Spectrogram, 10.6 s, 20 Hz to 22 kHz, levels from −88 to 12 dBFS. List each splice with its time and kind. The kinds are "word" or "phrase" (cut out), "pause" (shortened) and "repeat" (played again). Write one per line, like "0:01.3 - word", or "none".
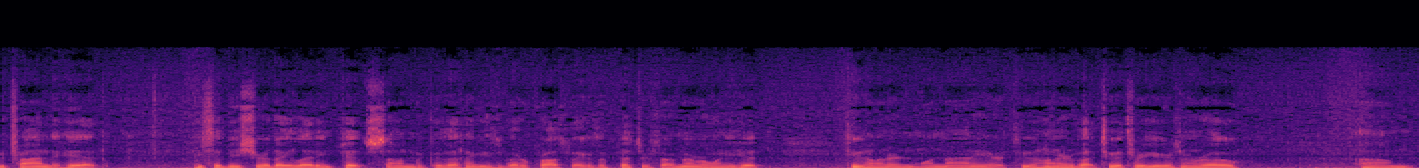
none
